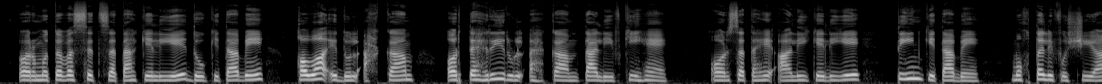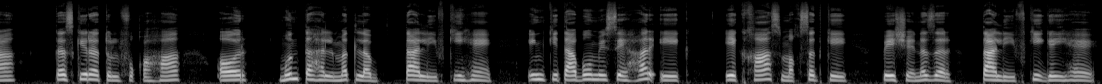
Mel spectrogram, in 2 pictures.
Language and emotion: Urdu, neutral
